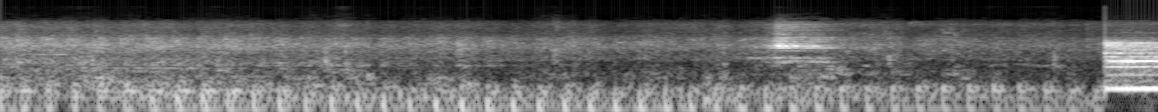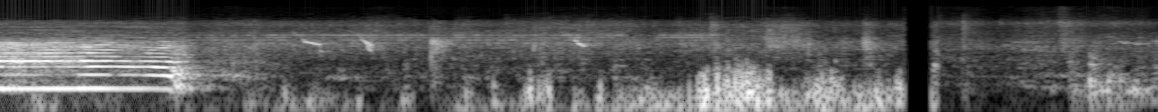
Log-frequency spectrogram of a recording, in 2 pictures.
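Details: Friesian cow and her heifer calf on a farm in Pabna district, Bangladesh; an engine-like chugging fills the first seconds before the cow lets out a single loud, even moo about a second long, followed by farmyard noise.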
